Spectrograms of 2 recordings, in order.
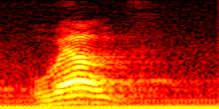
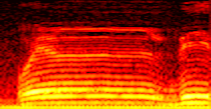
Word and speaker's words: wealthy: ওয়েলথ সম্পদ, possession দেওয়া যেতে পারে, একটু আগে যেটা আলোচনা করলাম পজেশন, পজেশন মানেও কিন্তু সম্পদ হতে পারে। ওয়েলথি, ওয়েলদি না, ওয়েলদি উচ্চারণটা ভুল। ওয়েলথি বিত্তশালী, রিচ মানেও বিত্তশালী।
